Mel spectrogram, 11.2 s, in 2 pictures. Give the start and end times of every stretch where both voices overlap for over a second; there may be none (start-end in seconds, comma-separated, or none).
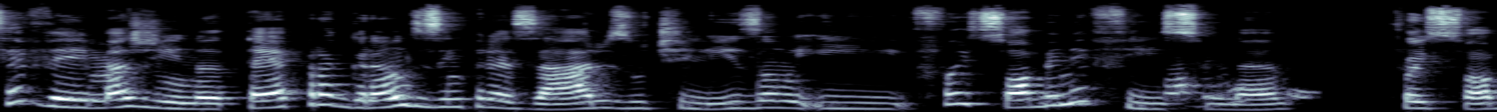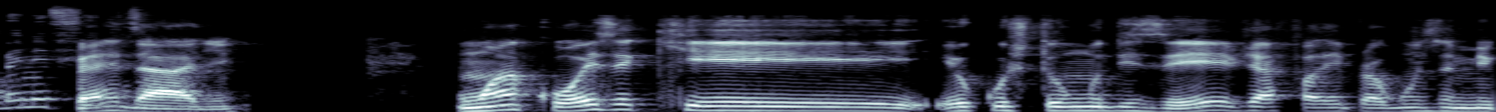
none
